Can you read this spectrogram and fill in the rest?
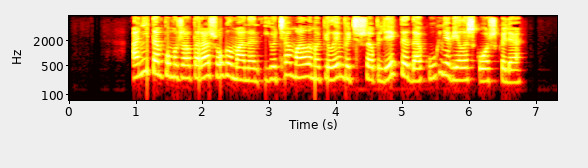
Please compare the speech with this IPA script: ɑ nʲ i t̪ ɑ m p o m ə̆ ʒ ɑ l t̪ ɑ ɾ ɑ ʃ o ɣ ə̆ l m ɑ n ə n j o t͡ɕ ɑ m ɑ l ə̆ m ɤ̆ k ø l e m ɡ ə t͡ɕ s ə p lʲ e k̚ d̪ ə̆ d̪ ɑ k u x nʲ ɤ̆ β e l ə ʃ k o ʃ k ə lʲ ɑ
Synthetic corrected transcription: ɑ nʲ i t̪ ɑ m p o m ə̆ ʒ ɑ l t̪ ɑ ɾ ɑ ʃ o ɣ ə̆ l m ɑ n ə n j o t͡ɕ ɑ m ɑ l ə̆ m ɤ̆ p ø l e m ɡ ə t͡ɕ ʃ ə p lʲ e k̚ t̪ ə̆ d̪ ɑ k u x nʲ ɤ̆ β e l ə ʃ k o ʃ k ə lʲ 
